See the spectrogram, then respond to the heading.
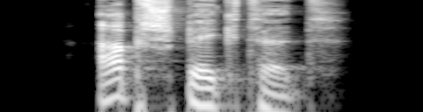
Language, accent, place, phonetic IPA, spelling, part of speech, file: German, Germany, Berlin, [ˈapˌʃpɛktət], abspecktet, verb, De-abspecktet.ogg
- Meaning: inflection of abspecken: 1. second-person plural dependent preterite 2. second-person plural dependent subjunctive II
